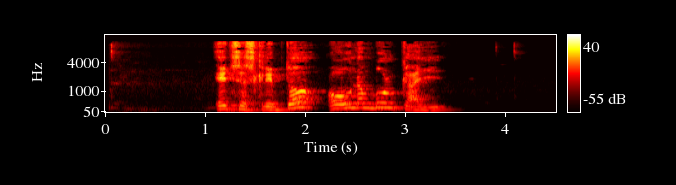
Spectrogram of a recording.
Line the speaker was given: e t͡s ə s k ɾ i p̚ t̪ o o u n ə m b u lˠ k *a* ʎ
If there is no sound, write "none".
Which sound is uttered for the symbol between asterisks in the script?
a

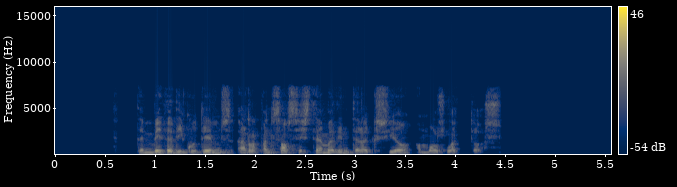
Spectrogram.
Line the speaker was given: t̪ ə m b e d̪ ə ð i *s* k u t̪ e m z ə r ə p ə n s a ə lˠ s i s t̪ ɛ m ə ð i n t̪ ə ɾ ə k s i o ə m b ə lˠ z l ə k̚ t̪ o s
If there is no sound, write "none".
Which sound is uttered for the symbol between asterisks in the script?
none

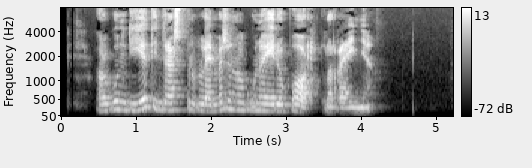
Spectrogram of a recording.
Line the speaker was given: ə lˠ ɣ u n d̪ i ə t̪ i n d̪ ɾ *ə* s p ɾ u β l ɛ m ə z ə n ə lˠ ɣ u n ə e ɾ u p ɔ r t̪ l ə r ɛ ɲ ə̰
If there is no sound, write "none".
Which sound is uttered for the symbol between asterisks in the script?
a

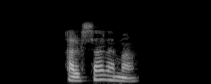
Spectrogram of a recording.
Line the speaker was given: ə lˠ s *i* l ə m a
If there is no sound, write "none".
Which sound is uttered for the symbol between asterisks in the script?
a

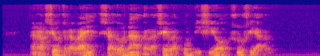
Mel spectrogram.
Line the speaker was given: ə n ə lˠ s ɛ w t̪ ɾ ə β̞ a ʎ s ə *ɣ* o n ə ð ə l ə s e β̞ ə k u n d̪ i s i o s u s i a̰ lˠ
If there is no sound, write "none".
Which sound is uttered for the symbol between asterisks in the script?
ð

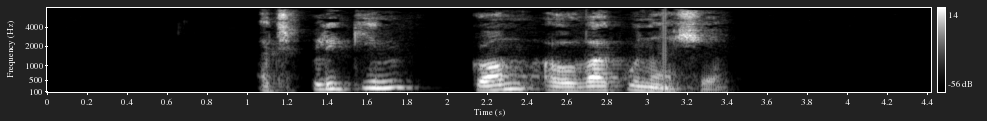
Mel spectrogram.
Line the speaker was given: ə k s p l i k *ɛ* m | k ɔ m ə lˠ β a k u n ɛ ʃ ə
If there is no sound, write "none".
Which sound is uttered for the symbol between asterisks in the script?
i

